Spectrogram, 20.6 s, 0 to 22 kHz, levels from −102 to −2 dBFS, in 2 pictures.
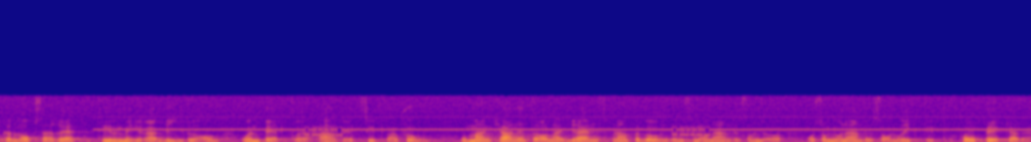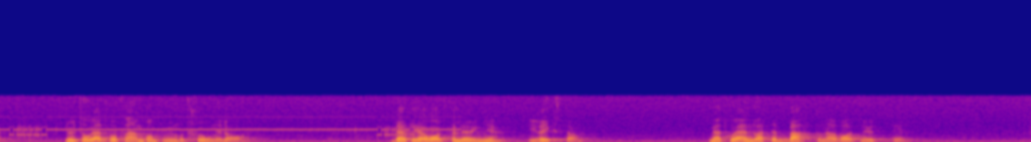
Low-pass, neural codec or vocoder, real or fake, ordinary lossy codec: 7.2 kHz; none; real; MP3, 64 kbps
